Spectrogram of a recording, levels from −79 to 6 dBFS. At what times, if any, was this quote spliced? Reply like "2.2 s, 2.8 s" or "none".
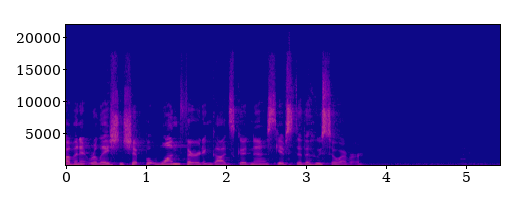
2.6 s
